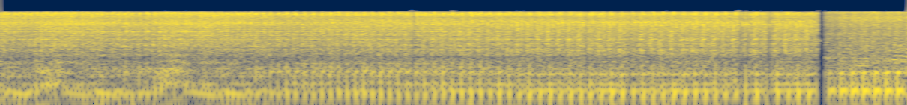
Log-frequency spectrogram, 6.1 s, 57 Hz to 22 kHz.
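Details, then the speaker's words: KTM RC 200 single that had stalled from low fuel pressure, after replacing the leaking fuel pump hose, pressure now about 40 psi (normal 40–45 psi, 2.7 bar): steady, even idle with smooth beat, no misses; running normally after repair. "So yan na nga po, natapos na namin na gawin yung motor. So it's a live na ulit."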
